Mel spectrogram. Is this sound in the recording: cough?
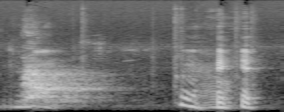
no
